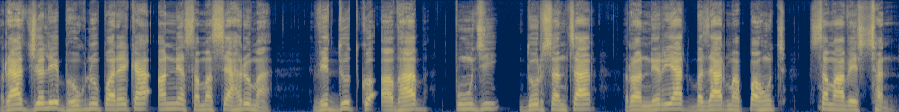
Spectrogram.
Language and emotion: Nepali, neutral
